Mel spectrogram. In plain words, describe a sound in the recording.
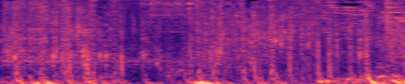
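Flesh splatters wetly with a burst of gore.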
